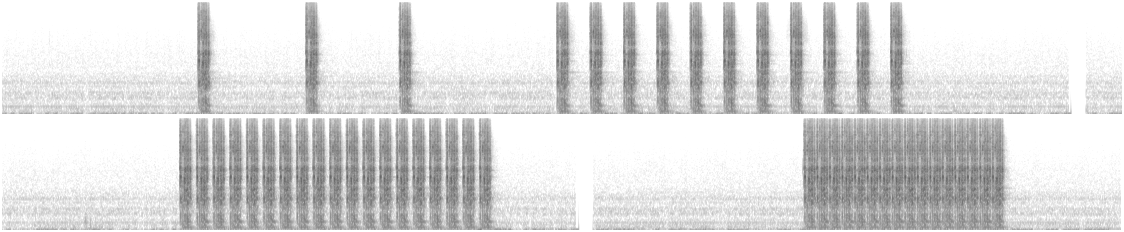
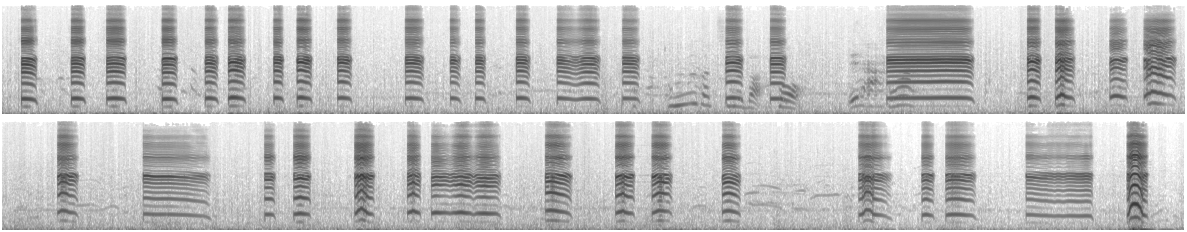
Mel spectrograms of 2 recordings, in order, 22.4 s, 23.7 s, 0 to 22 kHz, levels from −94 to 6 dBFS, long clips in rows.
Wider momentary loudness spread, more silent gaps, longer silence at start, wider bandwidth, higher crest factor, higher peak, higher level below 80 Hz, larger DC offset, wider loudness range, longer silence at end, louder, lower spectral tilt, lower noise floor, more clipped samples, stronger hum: second, 5 LU vs 12 LU; first, 10.69-10.84 s, 16.97-17.11 s vs none; first, 1.95 s vs 0.2 s; about the same, over 20 kHz vs 19 kHz; about the same, 22 dB vs 22 dB; second, -14 dBFS vs -2 dBFS; second, -66 dBFS vs -52 dBFS; neither; first, 9 LU vs 6 LU; first, 1.15 s vs 0.1 s; second, -30 LUFS vs -20 LUFS; about the same, 1 dB/octave vs 2 dB/octave; first, -67 dBFS vs -52 dBFS; neither; neither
